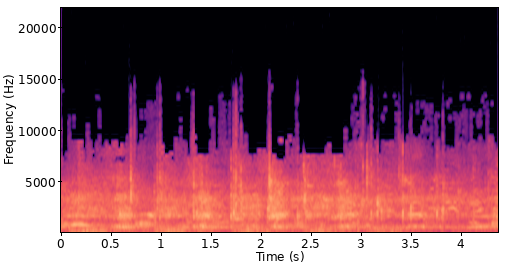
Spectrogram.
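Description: Football crowd chanting and shouting, voices rising and falling in a repeating rhythm about every half second.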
